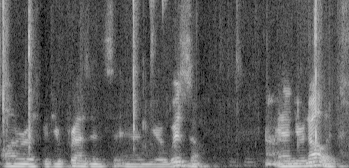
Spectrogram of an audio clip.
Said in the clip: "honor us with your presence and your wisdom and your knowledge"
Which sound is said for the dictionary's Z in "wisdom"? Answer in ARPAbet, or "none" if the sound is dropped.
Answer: Z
